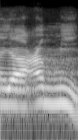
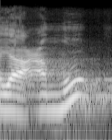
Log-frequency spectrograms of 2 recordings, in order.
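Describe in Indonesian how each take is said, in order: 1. Kata ini berakhir dengan vokal 'i'. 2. Kata ini berakhir dengan vokal 'u'. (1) "bisa dibacanya ya ammi" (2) "Bisa dibacanya ya ammu"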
